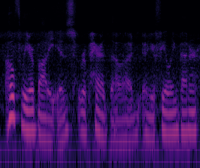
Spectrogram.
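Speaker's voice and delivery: very quiet, soft, leaning-in half-whisper. Playing a character leaning in to another character: quiet half-whisper. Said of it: "leans into quietly whispered to Kiddo".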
